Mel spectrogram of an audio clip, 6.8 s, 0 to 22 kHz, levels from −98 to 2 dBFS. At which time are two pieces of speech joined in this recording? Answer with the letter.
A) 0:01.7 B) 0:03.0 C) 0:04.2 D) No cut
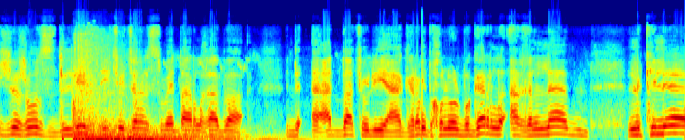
C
